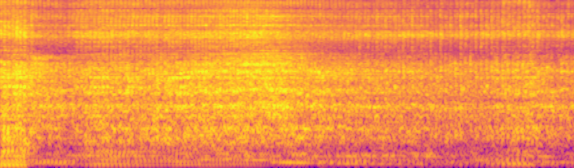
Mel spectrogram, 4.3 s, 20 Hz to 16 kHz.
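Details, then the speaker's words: Honda Supra X 125 smoking white heavily with no power, oil-filled exhaust: small single-cylinder engine idles unevenly with a ragged, clattery beat and knock; rough running, mechanic suspects blocked exhaust, not confirmed. "nah ini ya bunyinya seperti ini terus di bagian knalpotnya sepertinya buntu nih ya Nah ini buntu sepertinya karena bunyinya itu agak ngebb-ngebub"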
